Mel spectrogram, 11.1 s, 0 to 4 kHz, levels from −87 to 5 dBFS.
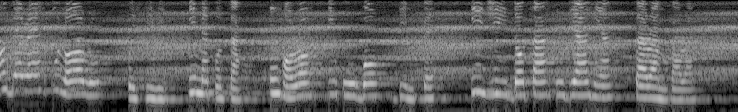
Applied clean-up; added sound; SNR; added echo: none; Alarm; 7 dB; reverberation time 1.2 s.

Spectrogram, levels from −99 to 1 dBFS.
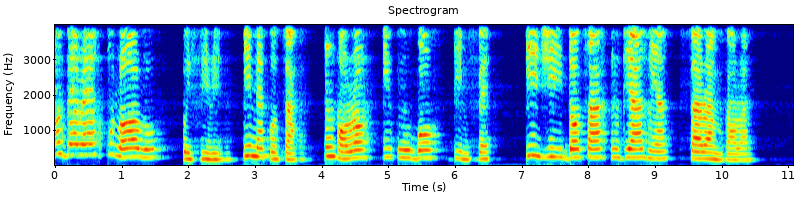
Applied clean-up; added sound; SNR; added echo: neural mask model DeepFilterNet 3.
